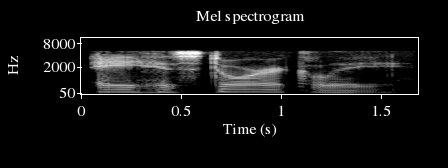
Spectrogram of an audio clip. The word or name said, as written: ahistorically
